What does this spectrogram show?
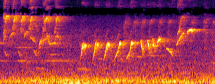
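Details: Female white-rumped shama singing; a run of quick, sharply descending whistled notes repeated in a rapid series, preceded and followed by higher, thinner twittering phrases, with low background hum.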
